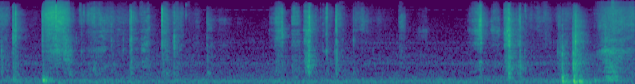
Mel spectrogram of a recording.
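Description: Scissors snip the corners off paper for a scrapbook double folio, making a handful of crisp, close cuts separated by short pauses and quiet paper rustling.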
